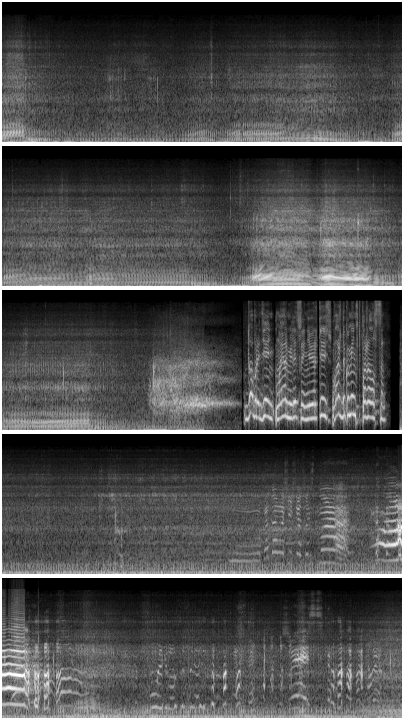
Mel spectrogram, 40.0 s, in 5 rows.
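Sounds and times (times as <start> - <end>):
dirt bike engine revving: 0.0 - 1.0, 3.6 - 7.0, 7.7 - 12.2, 12.8 - 20.8, 32.6 - 37.6, 38.2 - 40.0.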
